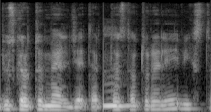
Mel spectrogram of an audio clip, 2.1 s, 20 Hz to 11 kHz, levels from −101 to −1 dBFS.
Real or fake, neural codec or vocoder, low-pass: real; none; 9.9 kHz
